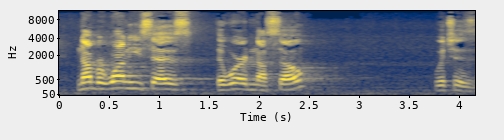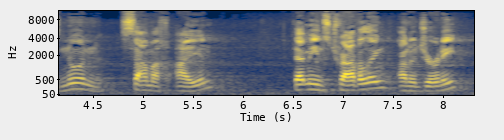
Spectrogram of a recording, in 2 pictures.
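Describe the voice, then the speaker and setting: Audible room echo follows a man speaking at a high pitch. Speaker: rabbi teaching a weekly class. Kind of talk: religious lecture.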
